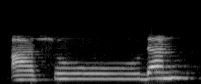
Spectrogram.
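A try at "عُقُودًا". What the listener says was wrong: Asu salah. Bukan asu itu mah. Salah wae ta tidinya ta. Itu bukan so, ada titiknya.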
